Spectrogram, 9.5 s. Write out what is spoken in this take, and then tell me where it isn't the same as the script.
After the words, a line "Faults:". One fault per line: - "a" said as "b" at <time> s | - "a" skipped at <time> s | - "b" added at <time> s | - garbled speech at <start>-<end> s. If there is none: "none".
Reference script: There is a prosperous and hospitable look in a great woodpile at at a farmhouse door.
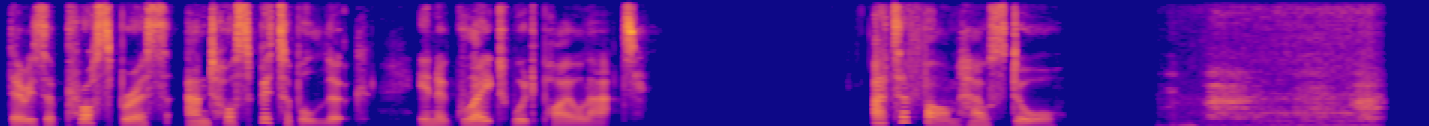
There is a prosperous and hospitable look in a great woodpile at at a farmhouse door.
Faults:
none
